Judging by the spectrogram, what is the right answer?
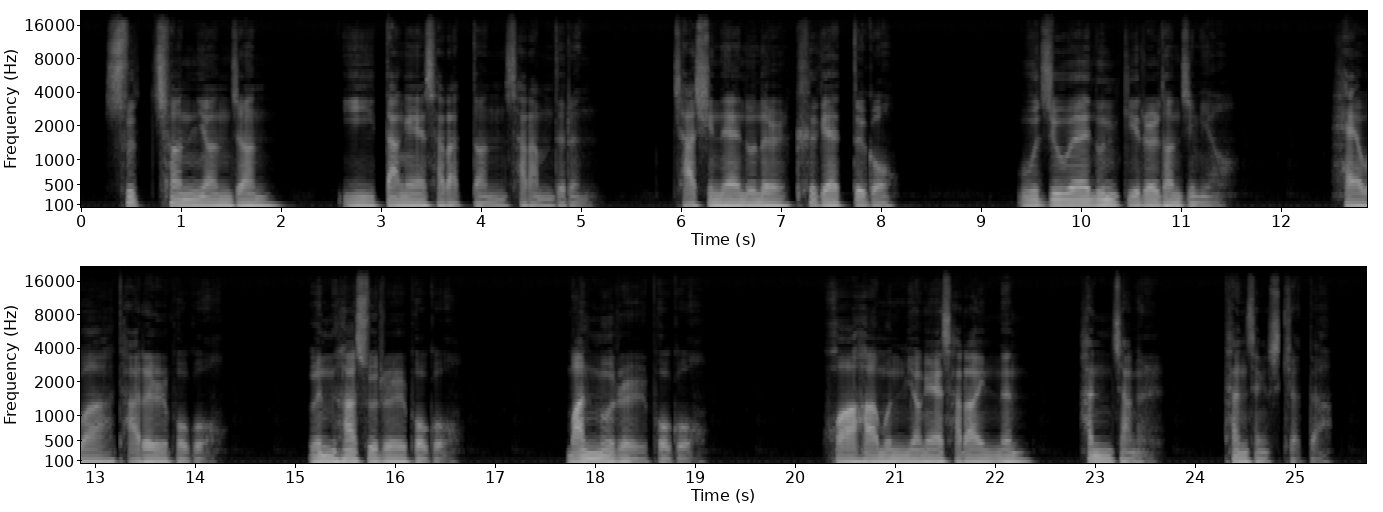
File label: korean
